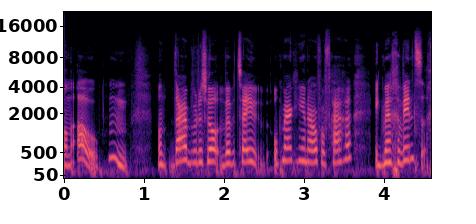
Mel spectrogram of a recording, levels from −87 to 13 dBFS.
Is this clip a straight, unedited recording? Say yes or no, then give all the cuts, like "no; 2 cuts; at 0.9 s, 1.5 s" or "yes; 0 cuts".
yes; 0 cuts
